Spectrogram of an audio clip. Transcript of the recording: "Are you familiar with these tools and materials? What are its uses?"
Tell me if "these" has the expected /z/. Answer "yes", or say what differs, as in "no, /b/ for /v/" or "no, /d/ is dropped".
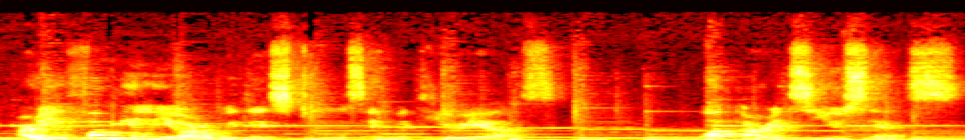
no, /s/ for /z/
